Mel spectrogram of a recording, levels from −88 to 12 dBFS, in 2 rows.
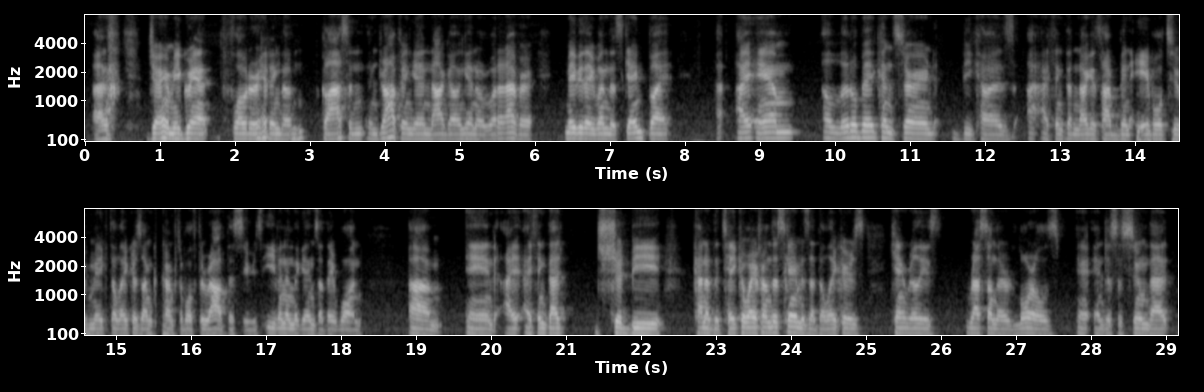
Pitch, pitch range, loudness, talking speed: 115 Hz, 110-125 Hz, -21 LUFS, 170 wpm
